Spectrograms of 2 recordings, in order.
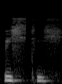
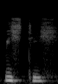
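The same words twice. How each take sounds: No difference in how they are said.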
